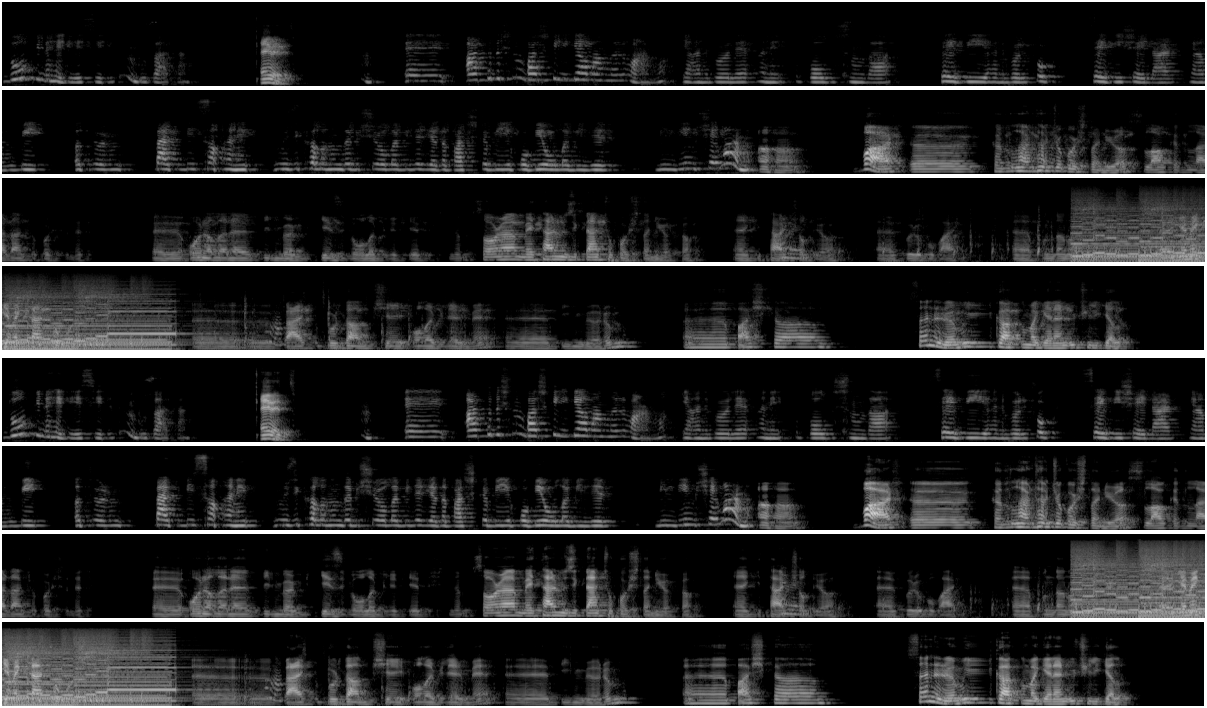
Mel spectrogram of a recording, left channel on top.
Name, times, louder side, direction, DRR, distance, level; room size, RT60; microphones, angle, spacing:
voice 1, 0.0-1.9 3.6-3.7 4.0-7.8 8.1-8.9 9.4-10.5 10.9-12.4 12.8-13.2 13.6-14.5 14.7-18.1 18.6-19.5 26.0-26.3 31.8-32.1 35.7-35.8 38.7-38.9, right 2 dB, 65° right, 3 dB, 1.4 m, -37 dB
voice 2, 19.6-20.0 20.6-24.6 25.6-28.2 28.5-31.0 31.4-32.4 32.8-33.6 34.2-35.2 35.6-37.2 38.0-42.3 42.9-44.3 45.2-47.3, right 4 dB, 50° right, 9 dB, 2.1 m, -30 dB
Run, 32.4-40.9, left 2 dB, 40° left, 5.6 m, -53 dB
sound 1, 34.7-38.2, right 3 dB, 30° right, 0.6 m, -25 dB
19.0 x 15.0 x 2.2 m, 0.30 s
head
